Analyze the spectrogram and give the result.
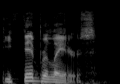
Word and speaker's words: defibrillator: Defibrillators. – Hey. – Defibrillators. Because I used to say it wrong a lot. – Defibrillator. – Right. – Defibrillator. – There's no R after the F.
